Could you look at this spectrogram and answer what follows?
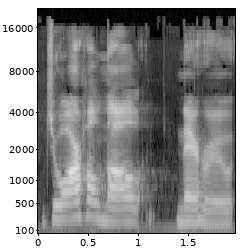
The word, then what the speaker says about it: Jawaharlal Nehru: Jawaharlal Nehru University in New Delhi, also in New Delhi, where again there were student protests.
